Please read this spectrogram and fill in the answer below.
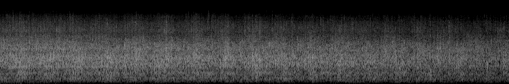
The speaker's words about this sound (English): I noticed some of the parents were the first to clap. They're all like, yeah. They like that.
